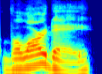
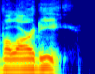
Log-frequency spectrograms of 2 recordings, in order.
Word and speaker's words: Vilardi: Apparently I was saying Velarde and not Vilardi.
